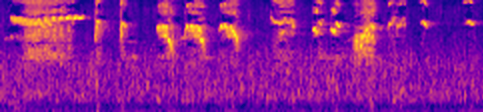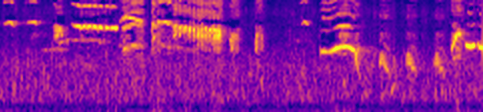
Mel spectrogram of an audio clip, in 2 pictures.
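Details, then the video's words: Orange-headed thrush singing in the teler style: a dense, varied run of high whistled and chirping notes, short phrases broken by brief pauses, some sweeping up and down, with a faint hiss behind. "Suara Burung Anis Merah Teler"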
